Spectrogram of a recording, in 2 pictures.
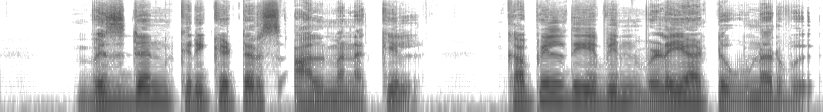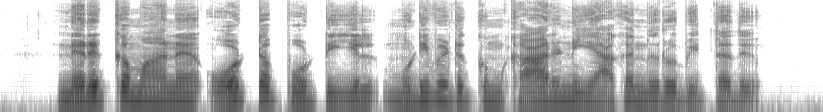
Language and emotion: Tamil, neutral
